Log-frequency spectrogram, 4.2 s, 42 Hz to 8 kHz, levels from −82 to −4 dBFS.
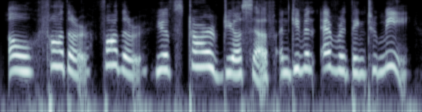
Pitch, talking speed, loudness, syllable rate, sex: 295 Hz, 185 wpm, -16 LUFS, 5.3 syllables/s, female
